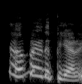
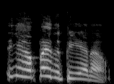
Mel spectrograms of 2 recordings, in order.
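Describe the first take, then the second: First: High cartoon accusation, repeated; Simpsons cartoon voice. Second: High shrieking cartoon accusation; Simpsons cartoon voice. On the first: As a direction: shriek it again, cartoon-style. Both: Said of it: "in The Simpsons".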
